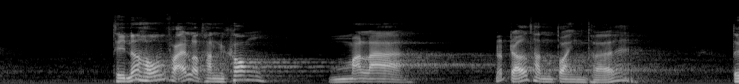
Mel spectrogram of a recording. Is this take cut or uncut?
uncut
